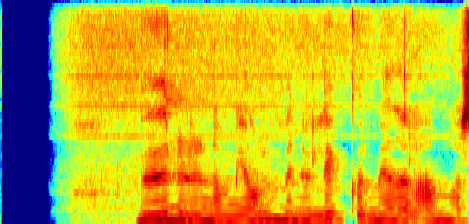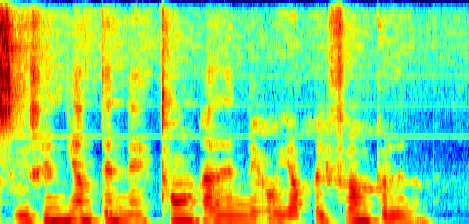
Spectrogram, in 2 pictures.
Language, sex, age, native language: Icelandic, female, 40-49, Icelandic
